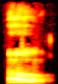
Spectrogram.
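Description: The 'oh' sounds disappointed. The speaker is let down by the news. "I'm disappointed"

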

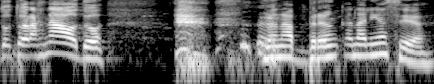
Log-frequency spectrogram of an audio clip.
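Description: The line has a marked, altered intonation. She wants to be noticed in the role. "eu vou trocar a entonação. Então tinha dia que eu chegava assim"

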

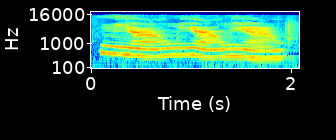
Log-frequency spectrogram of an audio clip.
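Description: It is meowed in a happy voice.

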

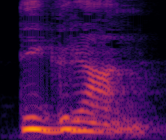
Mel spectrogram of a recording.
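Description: The name begins with a D sound. This is the Western Armenian pronunciation. "а они говорят"

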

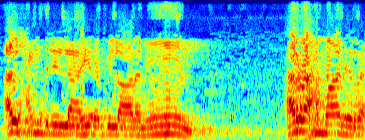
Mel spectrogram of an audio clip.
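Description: There is a clear pause after 'alamin'. Each verse is recited separately. The speaker calls it right. "ஒரு ஆயத்துக்கும் அது ஆயத்துக்கு மத்தியில இடைவெளி விடுவார்கள். எப்படி?"

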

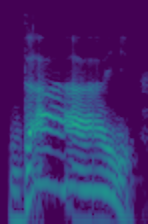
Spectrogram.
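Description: The word is said in a joyful tone. The speaker is happy. "ти можеш сказати радісно «дай»"

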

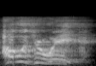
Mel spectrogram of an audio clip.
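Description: It is said in a blunt, rapport-breaking tone.

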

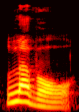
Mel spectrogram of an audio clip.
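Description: It is said with a native English pronunciation. The speaker calls it right. "레벨이 아니라 level"

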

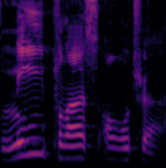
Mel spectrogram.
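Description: The phrase is said with an American pronunciation. The speaker calls it wrong. "they had a pronunciation in American"

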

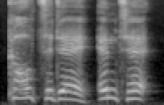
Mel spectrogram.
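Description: It is said in a northern English accent. "Northern English?"

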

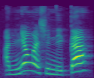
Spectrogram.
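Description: The pitch rises and falls many times. The speaker calls it wrong. "ngữ điệu của bạn bị lên xuống nhiều lần thì đó là chưa chính xác"

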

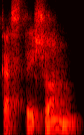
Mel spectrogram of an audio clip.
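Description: The double L has the Argentine Spanish sound. "coming from Argentina, the double L would be pronounced Castellón"

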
